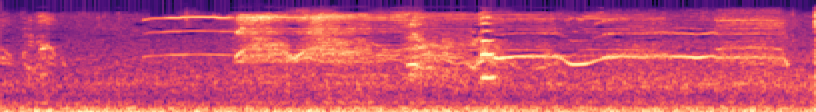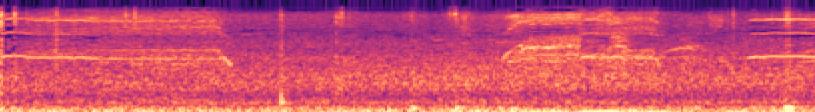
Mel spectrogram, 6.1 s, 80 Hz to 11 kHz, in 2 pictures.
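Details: Falcon chicks noisily begging while an adult brings in a meal and another parent feeds the raucous brood, recorded 3 June 2018; thin whistled, wavering squeals with harmonics, several overlapping cries, over a steady low background rumble.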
